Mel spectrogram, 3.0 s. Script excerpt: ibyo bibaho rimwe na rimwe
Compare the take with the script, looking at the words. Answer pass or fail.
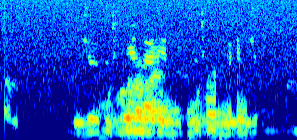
fail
